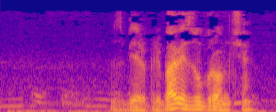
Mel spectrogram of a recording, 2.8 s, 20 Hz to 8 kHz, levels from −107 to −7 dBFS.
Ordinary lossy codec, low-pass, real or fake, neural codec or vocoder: MP3, 24 kbps; 7.2 kHz; real; none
